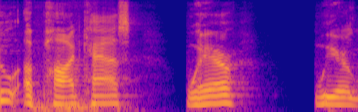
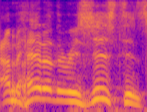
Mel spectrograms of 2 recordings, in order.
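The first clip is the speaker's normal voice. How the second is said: put-on Brooklyn accent throughout, pitched up; 5 semitones higher, 3 dB louder than usual. Talking about a French resistance character, doing a Brooklyn accent impression.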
